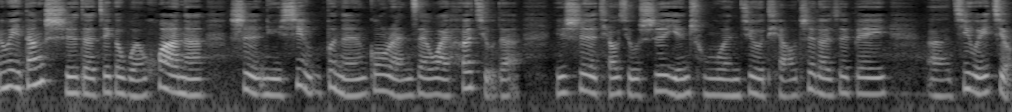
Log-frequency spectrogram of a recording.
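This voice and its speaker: Moving at a fairly slow pace, a woman speaks in an unremarkable speaking voice of medium pitch with fairly even intonation. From Singapore. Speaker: podcast host. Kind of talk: travel podcast narration.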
